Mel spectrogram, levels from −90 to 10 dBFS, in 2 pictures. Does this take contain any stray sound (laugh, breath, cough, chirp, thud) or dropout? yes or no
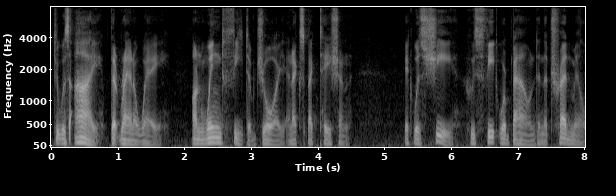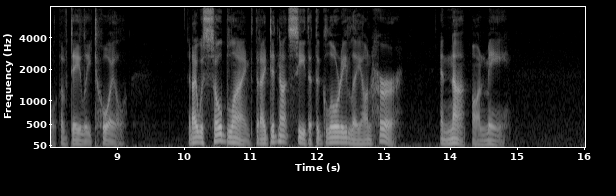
no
